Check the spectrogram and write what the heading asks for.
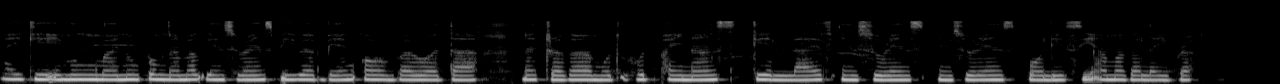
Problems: none marked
